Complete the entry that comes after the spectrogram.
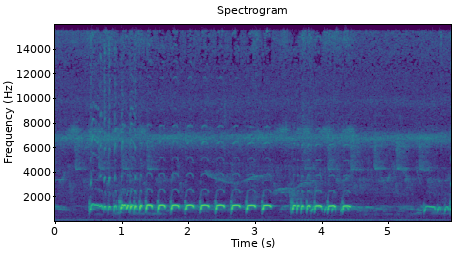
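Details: Captive-dove lure of a local zebra dove singing: a long even series of crisp, hooked cooing notes, a short faster run after a pause, then silence and a new phrase starting at the end.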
